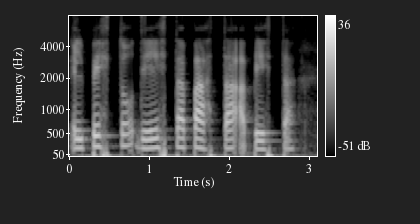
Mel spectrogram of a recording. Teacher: esa S que está antes de la T puede sonar de forma más o menos fuerte y en nuestro caso casi no se escucha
